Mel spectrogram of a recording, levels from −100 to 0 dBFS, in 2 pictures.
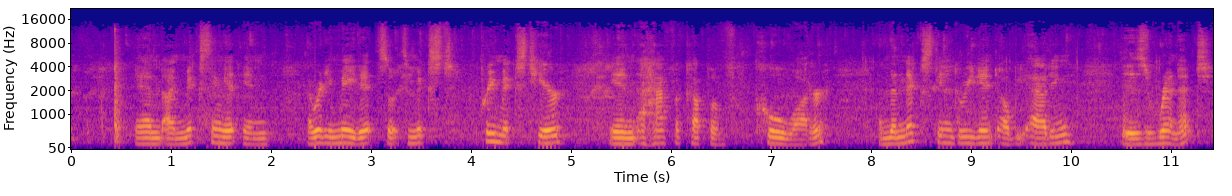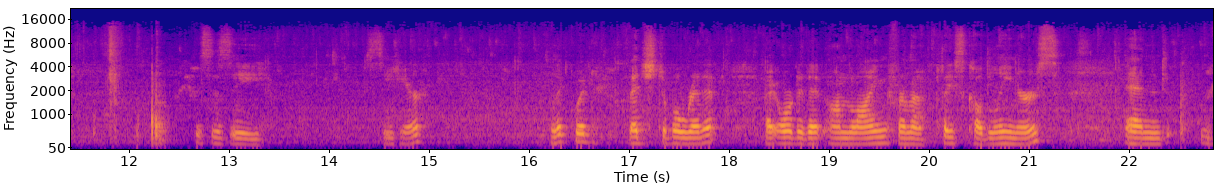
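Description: All the way through, the audio carries a steady buzz at 25 Hz that rises and falls with the level of the sound. That's a filter restarted on every block: it drops its state and starts each 40 ms chunk from silence, so every block begins with a small tick.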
